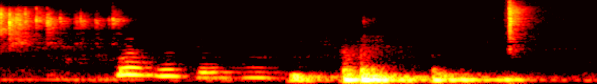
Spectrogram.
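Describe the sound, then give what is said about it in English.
Dice rattle and clatter across a tabletop in a short, bright burst, followed later by a single sharp click, while people talk over the sound. “Set those dice aside right now.”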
